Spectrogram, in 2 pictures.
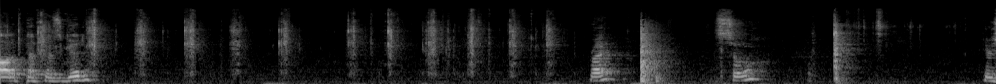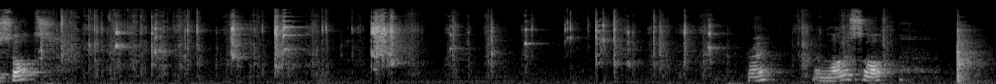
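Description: A pepper grinder crackles as it is twisted.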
